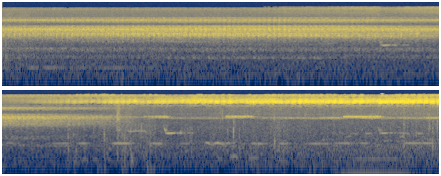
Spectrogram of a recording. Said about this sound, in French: Ce qui fait le côté le plus flûté là, c'est le grillon. Et la grande sauterelle, c'est le tch Et ça s'arrête par moments. puis ça s'arrête.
